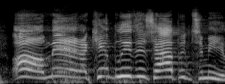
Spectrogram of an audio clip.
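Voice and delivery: high, loud whining lament; mock self-pity. Preacher mimics a high, loud whine over hardship. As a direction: make fun of our complaining. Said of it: "when you're like".

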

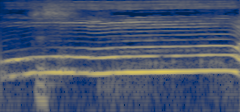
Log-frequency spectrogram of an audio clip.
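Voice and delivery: high, loud, sustained mock ooh; crowd's shocked ooh. Room reacts to the comic's insult, high drawn-out ooh. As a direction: imitate a whole room going ooh.

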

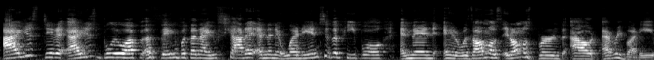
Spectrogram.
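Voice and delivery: high, loud, breathless bragging; gleeful confession. Retold or imitated. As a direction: blurt it out proudly, no remorse. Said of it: "Cameron just walked up and was like".

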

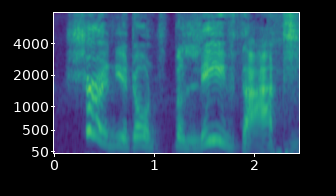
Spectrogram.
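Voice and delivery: loud, hammed-up stage Irish brogue; exaggerated Irish brogue, mocking; mock Irish accent. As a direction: parody a comic-book Irishman. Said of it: "It's got to be".

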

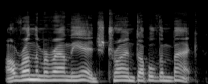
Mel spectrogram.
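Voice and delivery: high, loud squirrel voice; shouted back. A narrator's reading. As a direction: call the plan out while running off. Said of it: "she shouted back".

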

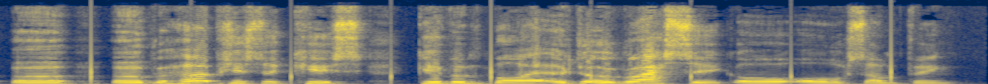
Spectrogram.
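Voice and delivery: munching stegosaurus. A narrator's reading. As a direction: guess haltingly with your mouth full. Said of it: "munched the stegosaurus".

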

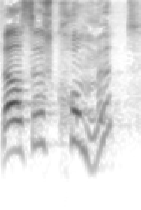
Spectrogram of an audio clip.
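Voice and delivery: high, loud call; Jesus calls into the tomb, loud and high. Retold or imitated. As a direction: call Lazarus out of the grave. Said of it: "så roper han inn".

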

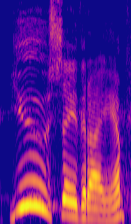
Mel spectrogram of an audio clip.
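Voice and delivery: "You" hit loud and stretched out; emphatic YOU. Shown as a demonstration. Preacher quoting Jesus putting it back on the council, emphatic "You". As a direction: punch "You" slowly, throwing it back at the listeners. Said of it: "it's written emphatically in the Greek".

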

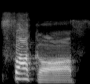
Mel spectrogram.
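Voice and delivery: usual speaking voice

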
